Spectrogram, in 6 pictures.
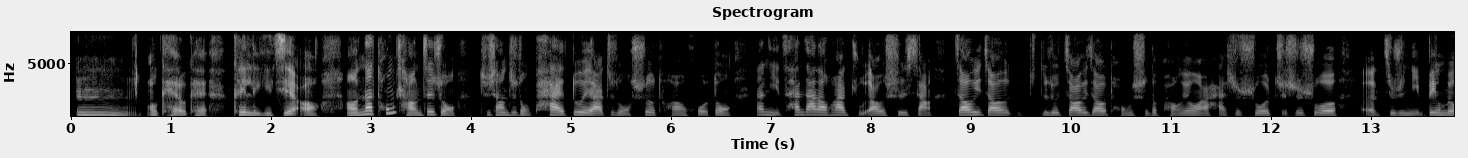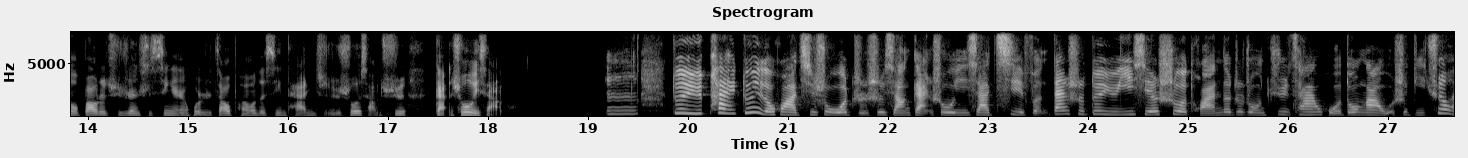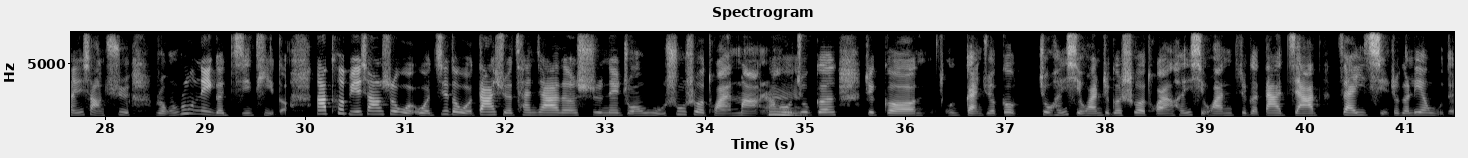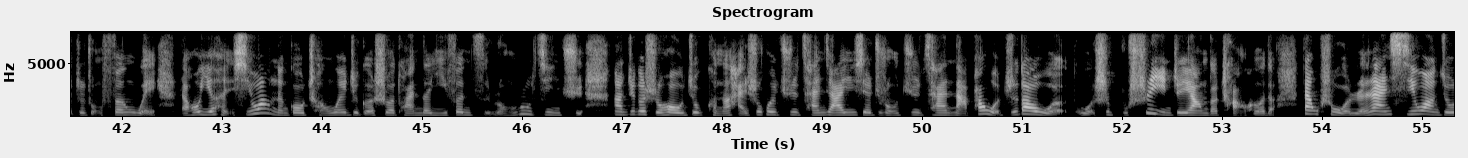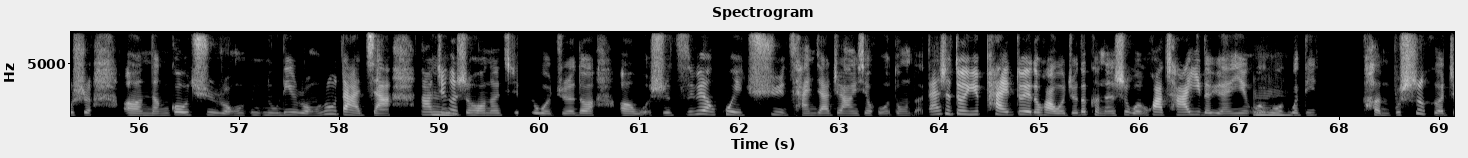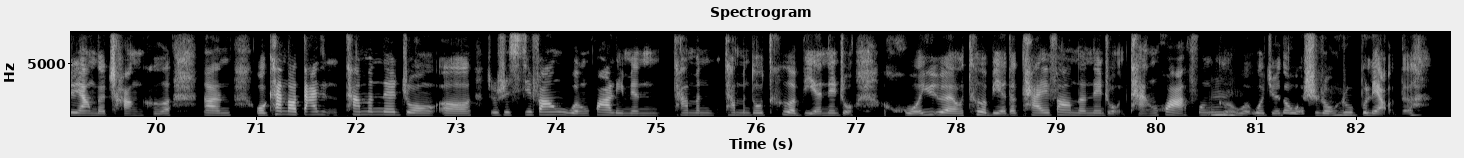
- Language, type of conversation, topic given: Chinese, advice, 如何在派对上不显得格格不入？
- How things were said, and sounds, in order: laughing while speaking: "的"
